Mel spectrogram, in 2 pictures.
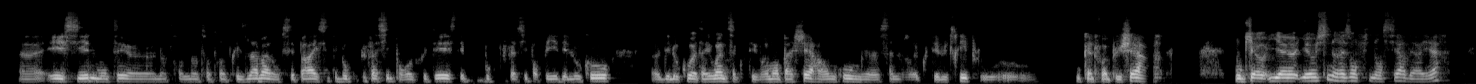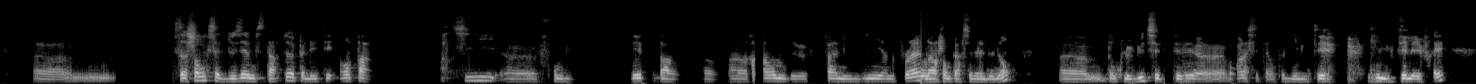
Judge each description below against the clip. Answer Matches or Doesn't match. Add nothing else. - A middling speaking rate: Matches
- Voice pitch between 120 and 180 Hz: Matches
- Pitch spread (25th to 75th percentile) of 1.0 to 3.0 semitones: Matches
